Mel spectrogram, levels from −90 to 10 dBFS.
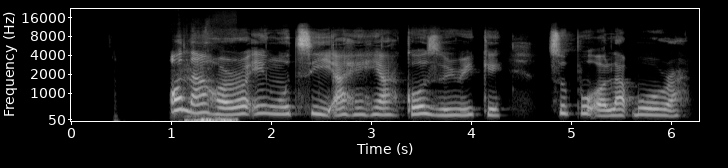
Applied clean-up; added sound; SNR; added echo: neural mask model DeepFilterNet 3.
